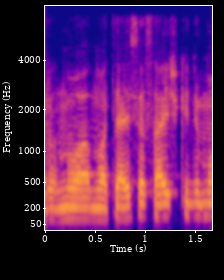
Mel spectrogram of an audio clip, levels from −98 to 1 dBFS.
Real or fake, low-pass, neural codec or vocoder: real; 7.2 kHz; none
